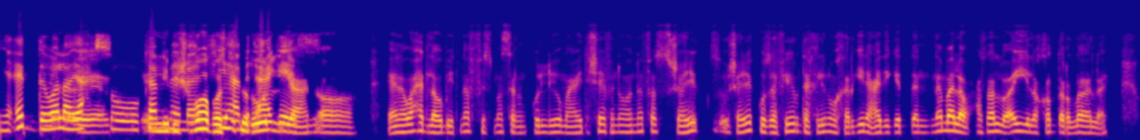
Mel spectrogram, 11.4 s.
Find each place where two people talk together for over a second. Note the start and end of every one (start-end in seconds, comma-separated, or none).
0.8-3.2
